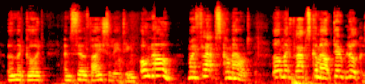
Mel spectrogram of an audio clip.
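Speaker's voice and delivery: high mock squeal of fake modesty; hammed-up coy squeal; squealing influencer. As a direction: shriek like a coy influencer caught out. Mock influencer squealing about flaps.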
